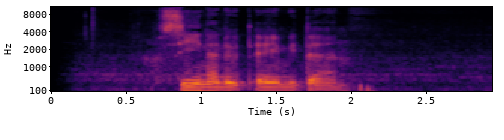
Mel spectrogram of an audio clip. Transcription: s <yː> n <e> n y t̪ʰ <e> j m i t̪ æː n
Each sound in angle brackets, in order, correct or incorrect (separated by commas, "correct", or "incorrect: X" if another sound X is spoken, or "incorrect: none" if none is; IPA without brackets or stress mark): incorrect: iː, incorrect: æ, correct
